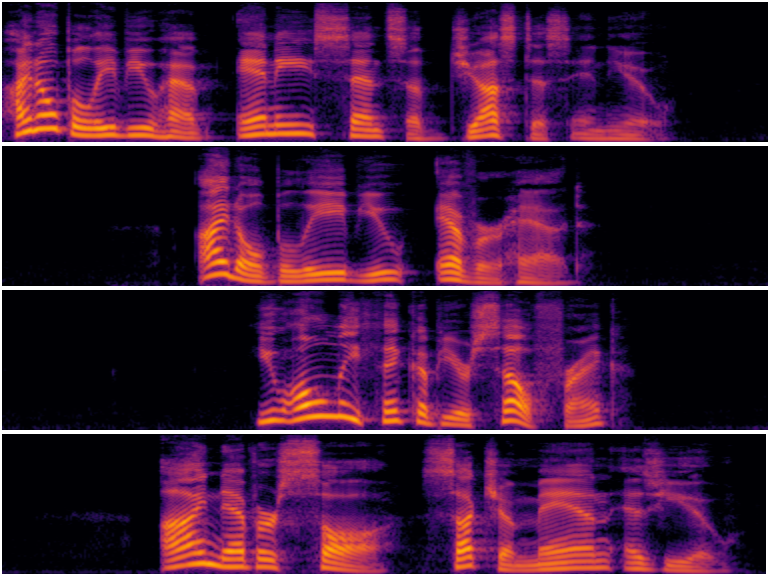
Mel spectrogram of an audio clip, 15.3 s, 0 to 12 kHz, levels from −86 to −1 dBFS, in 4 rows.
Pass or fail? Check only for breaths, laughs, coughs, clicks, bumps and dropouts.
pass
